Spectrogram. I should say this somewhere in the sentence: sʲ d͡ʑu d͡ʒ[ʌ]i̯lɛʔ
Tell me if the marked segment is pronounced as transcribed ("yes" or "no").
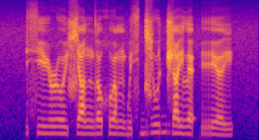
no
